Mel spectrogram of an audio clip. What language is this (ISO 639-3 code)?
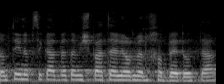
heb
